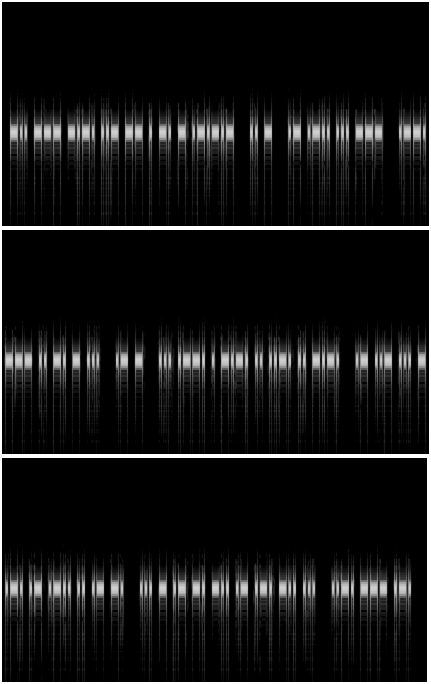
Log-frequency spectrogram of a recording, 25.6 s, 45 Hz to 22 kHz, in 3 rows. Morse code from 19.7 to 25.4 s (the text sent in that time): STANDARDS FOR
